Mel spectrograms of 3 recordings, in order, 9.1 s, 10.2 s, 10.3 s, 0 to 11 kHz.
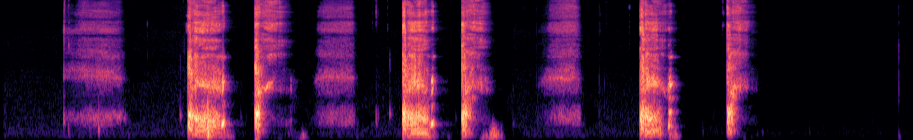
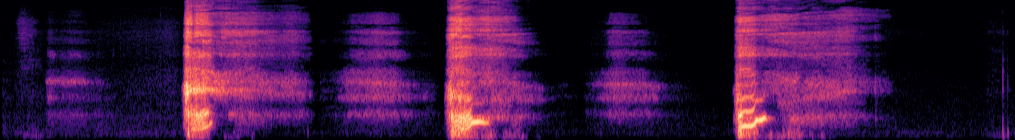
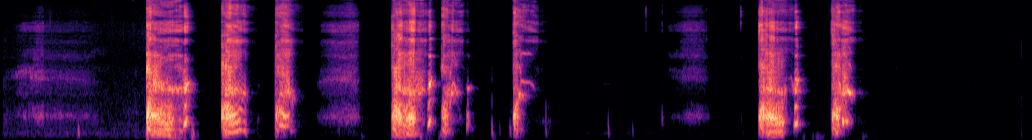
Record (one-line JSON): {"three_cough_length": "9.1 s", "three_cough_amplitude": 32768, "three_cough_signal_mean_std_ratio": 0.3, "exhalation_length": "10.2 s", "exhalation_amplitude": 32768, "exhalation_signal_mean_std_ratio": 0.3, "cough_length": "10.3 s", "cough_amplitude": 32768, "cough_signal_mean_std_ratio": 0.32, "survey_phase": "beta (2021-08-13 to 2022-03-07)", "age": "45-64", "gender": "Female", "wearing_mask": "No", "symptom_cough_any": true, "symptom_runny_or_blocked_nose": true, "symptom_diarrhoea": true, "symptom_headache": true, "symptom_change_to_sense_of_smell_or_taste": true, "symptom_loss_of_taste": true, "symptom_onset": "5 days", "smoker_status": "Ex-smoker", "respiratory_condition_asthma": false, "respiratory_condition_other": true, "recruitment_source": "Test and Trace", "submission_delay": "2 days", "covid_test_result": "Positive", "covid_test_method": "RT-qPCR"}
